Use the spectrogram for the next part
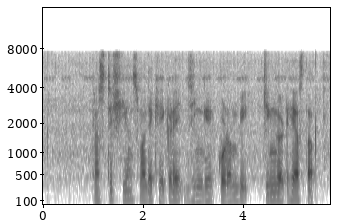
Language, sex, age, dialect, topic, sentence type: Marathi, male, 18-24, Northern Konkan, agriculture, statement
